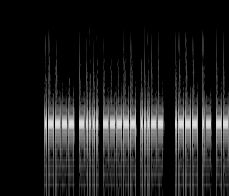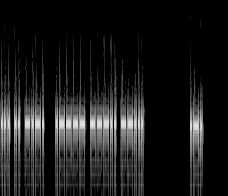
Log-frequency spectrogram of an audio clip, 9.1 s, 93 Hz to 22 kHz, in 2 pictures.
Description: Morse code, heard as a keyed tone, about 36 wpm, 700 Hz. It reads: 1603 JA7IC 187 R
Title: Worked All Europe DX Contest - QTC Exchange - 35wpm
